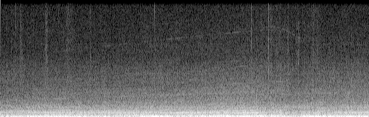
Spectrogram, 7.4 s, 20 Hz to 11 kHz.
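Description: Dacia Logan 1.0 TCe ECO-G with six-speed manual gearbox running on LPG at full throttle, a steady low engine drone and road rumble from inside the cabin, rising slightly toward the end, with no talking.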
